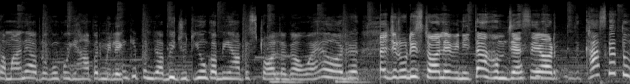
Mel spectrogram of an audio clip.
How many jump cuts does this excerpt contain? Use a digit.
2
